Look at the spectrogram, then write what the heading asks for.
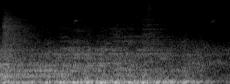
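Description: The Pere Marquette passenger train passes close by en route to Chicago, its steady heavy rumble and rhythmic wheel clatter on the rails holding constant throughout, with no talking.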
